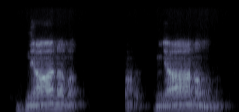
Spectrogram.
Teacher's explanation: जकार होता है और फिर न्यकार होता है, ये दोनों मिलके बनता है ज्ञा, ये वाला साउंड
